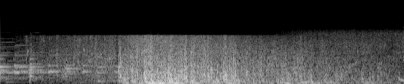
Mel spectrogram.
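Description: Thunder rumbling over the steady hiss of rain. The rumble swells about a second in, then slowly dies away.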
